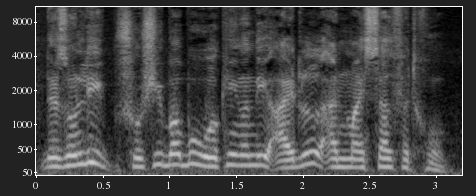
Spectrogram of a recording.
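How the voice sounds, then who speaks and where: An actor playing a polite, evasive household secretary in a radio drama, with a husky voice. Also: male voice, high-pitched, lively intonation, fast, no room sound.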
